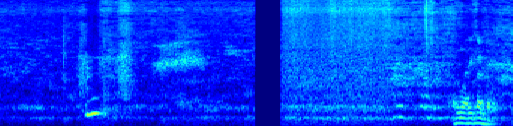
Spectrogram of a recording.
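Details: Western honey bee colony, settled in a discarded TV stand on a terrace, being moved comb by comb into a new hive box; steady low droning hum throughout, a brief gap midway, a man's voice talking near the end.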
